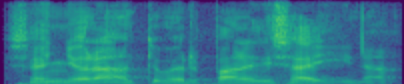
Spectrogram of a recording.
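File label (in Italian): "gnorante om er pane", vocabolario dialettale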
